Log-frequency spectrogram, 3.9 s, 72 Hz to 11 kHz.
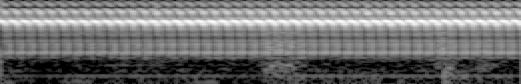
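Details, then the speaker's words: Royal smoke, gas and fire alarm, late-1970s or 1980s, speaker-driven rather than electromechanical or piezo: high shrill warbling chirp about three times a second, like a flock of birds, then shuts itself off; sounding normally, quieter than expected. "sounds like a flock of birds okay so it shut itself off"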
